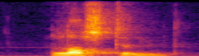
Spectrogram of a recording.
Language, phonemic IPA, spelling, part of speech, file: Dutch, /ˈlɑstə(n)/, lasten, verb / noun, Nl-lasten.ogg
- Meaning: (verb) 1. to emburden with a load 2. to charge with a responsibility; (noun) plural of last; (verb) inflection of lassen: 1. plural past indicative 2. plural past subjunctive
